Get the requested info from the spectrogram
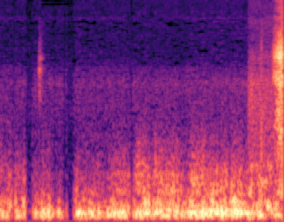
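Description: Low rumble of a car driving, heard from inside the cabin through a phone's microphone, with some wind noise on the mic.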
